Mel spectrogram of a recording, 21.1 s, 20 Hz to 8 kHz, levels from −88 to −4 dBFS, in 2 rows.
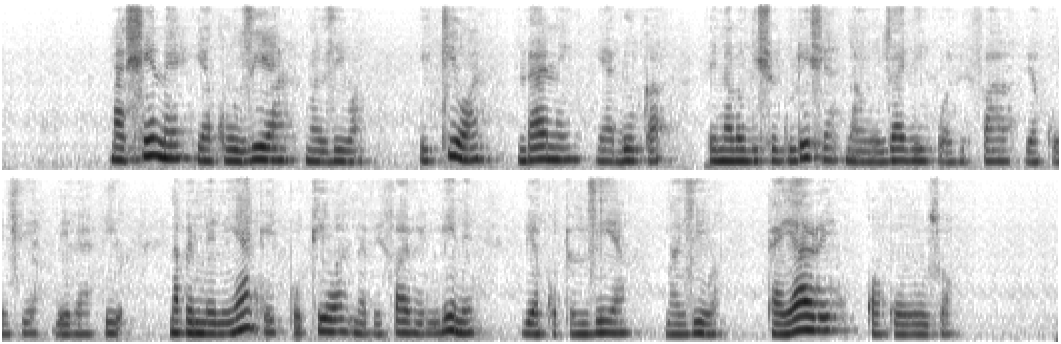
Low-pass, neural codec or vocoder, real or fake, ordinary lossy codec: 7.2 kHz; codec, 16 kHz, 4 kbps, FunCodec, trained on Chinese and English, 50 frames a second; fake; MP3, 64 kbps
